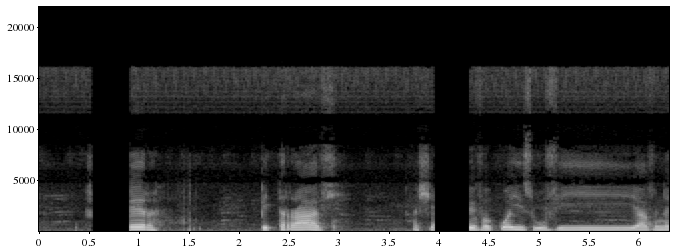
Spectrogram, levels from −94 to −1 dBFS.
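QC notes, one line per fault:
0.52–0.92 s, digital broadcast dropout: speech fades to silence within a few milliseconds for 0.38 s, then returns. The receiver muted on corrupt or missing frames, so that stretch is gone.
3.95–4.31 s, digital broadcast dropout: another near-instant fade to silence, lasting 0.35 s. The receiver again muted until valid frames resumed, and the missing stretch of speech is gone.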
